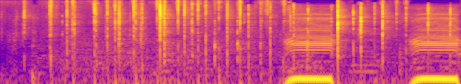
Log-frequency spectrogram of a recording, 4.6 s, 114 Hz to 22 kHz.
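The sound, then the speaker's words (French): Quiet, rapid applause tapped with fingers by a group of friends congratulating themselves at 10:15 pm after a big night, a dense patter of soft clicks, interrupted near the end by two loud, low buzzing tones that each last about half a second. “On peut s'applaudir avec les doigts.”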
